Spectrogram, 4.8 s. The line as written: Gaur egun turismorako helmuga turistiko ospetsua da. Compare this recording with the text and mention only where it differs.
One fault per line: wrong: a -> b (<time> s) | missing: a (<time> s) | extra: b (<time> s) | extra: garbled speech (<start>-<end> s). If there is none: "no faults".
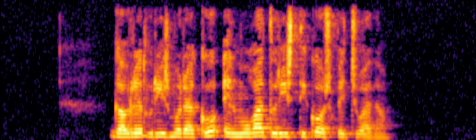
missing: egun (1.4 s)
